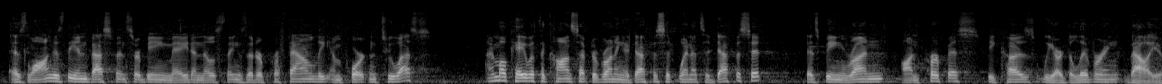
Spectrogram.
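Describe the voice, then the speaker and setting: A man with a Canadian accent talks at a fairly quick pace with lively intonation and medium pitch, in an unremarkable speaking voice. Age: 40s. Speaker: political candidate. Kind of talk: political debate. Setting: stage with audience.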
